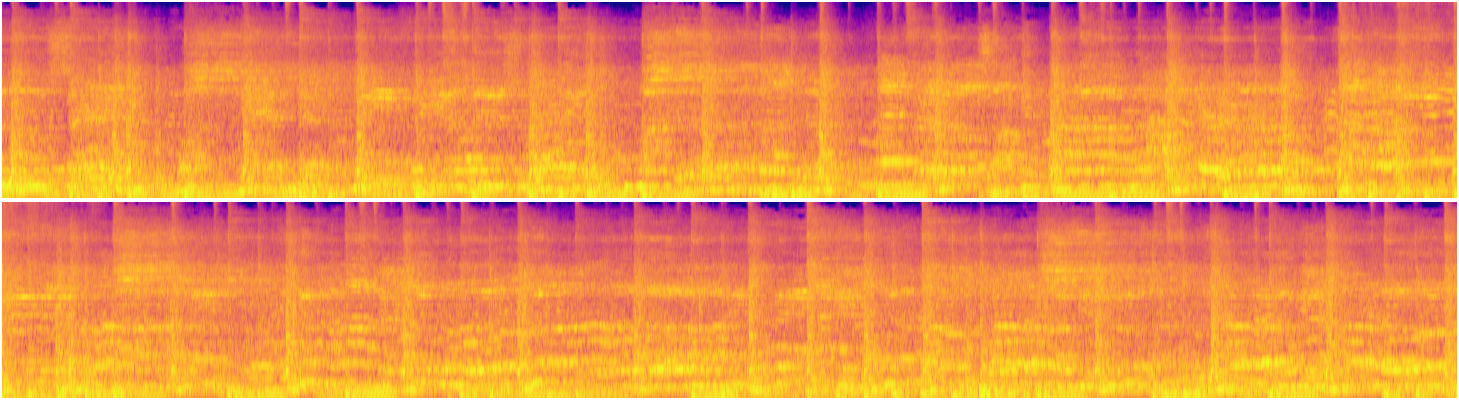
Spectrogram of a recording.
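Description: Live band playing an upbeat song: a singer over drums and a moving bass line, with a steady beat.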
